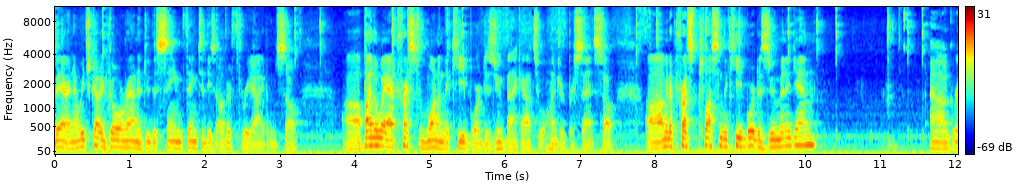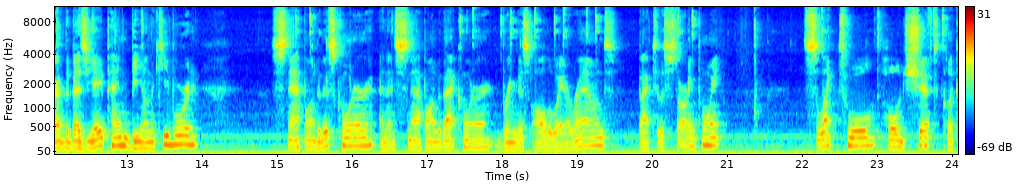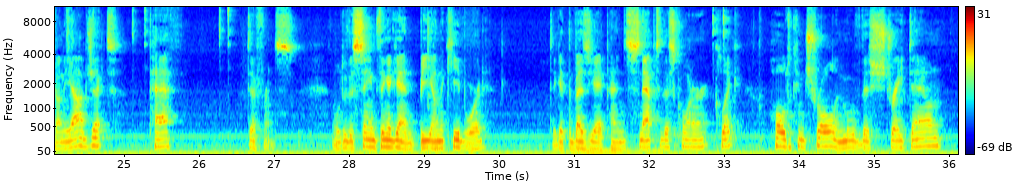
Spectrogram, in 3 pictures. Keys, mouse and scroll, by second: 0.0 click, 0.1 scroll up 4, 0.2 drag, 0.3 1, 0.6-1.0 drag, 2.7-3.7 drag, 3.8 click, 4.7 1, 5.5-5.9 scroll up 2, 5.5 click, 7.5 click, 8.1 scroll up 1, 8.9 =, 9.7-10.2 drag, 10.4 click, 11.3 =, 11.6 click, 13.1 b, 15.5 click, 17.6 click, 20.7 click, 22.3 click, 24.0 shift+click, 25.3 click, 26.4 click, 29.2 b, 32.7 click.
